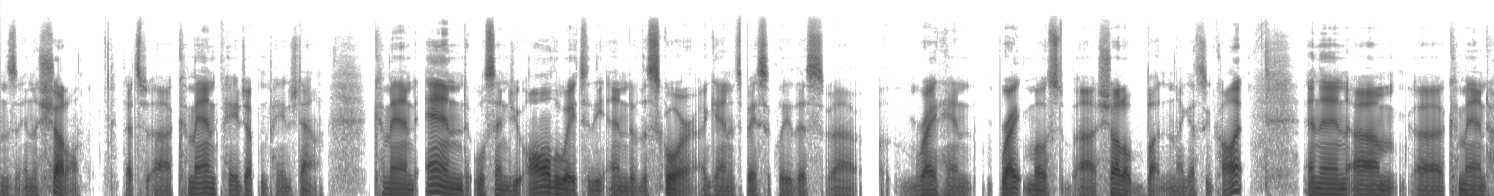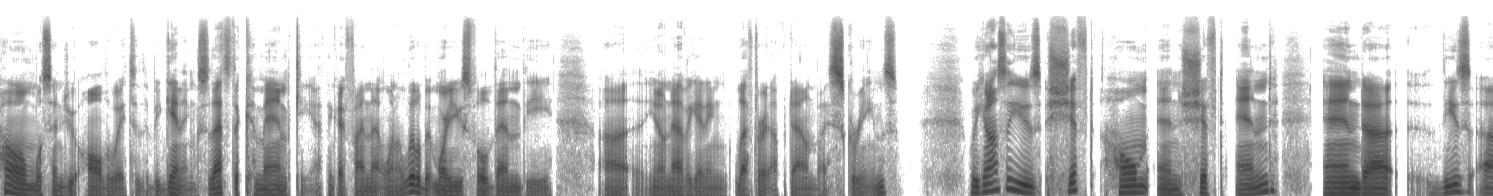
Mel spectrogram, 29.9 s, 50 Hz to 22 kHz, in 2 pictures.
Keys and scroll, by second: 4.6 super+?, 15.1 super+?, 28.8 super+=, 29.3 super+=.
